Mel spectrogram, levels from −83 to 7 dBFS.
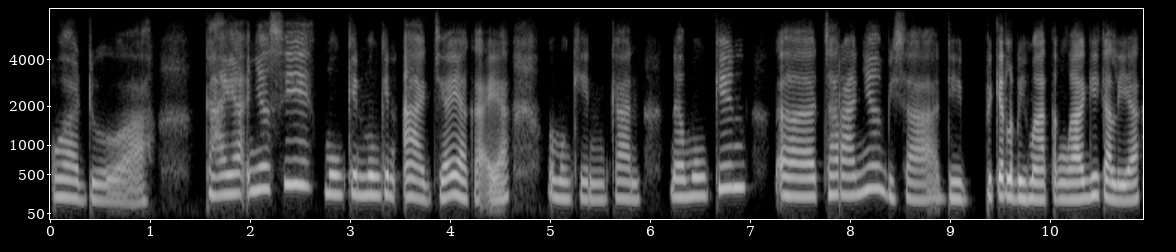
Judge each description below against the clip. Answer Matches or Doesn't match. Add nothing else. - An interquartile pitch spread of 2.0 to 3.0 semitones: Doesn't match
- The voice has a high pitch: Matches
